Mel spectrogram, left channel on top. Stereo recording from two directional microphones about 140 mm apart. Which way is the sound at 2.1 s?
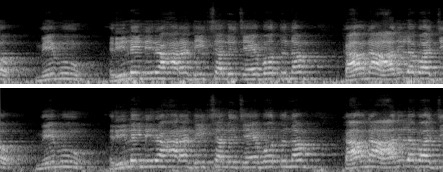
20° left (ahead or behind).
